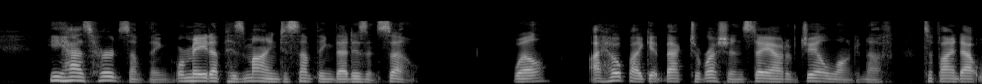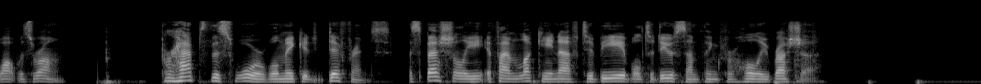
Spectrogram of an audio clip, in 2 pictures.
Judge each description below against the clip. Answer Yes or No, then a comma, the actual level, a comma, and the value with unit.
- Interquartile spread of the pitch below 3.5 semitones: Yes, average, 3.0 semitones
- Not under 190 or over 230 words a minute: No, average, 170 wpm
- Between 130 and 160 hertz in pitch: Yes, low, 135 Hz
